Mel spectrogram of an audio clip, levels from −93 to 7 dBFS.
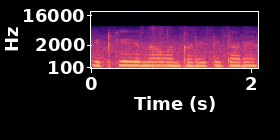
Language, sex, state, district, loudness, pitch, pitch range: Kannada, female, Karnataka, Bellary, -13 LUFS, 245 Hz, 240-250 Hz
